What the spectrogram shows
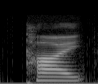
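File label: "tai", Chinese, first tone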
